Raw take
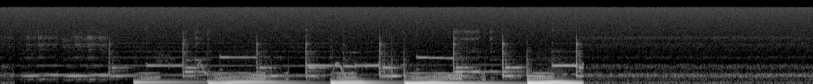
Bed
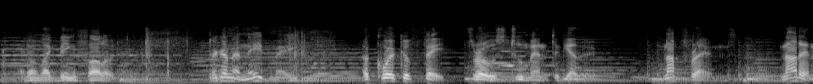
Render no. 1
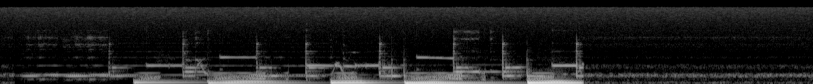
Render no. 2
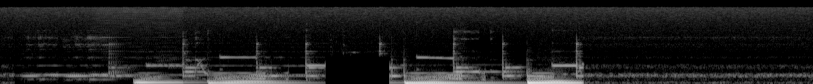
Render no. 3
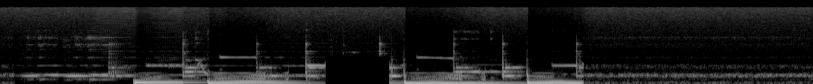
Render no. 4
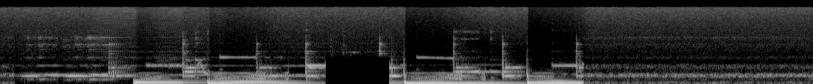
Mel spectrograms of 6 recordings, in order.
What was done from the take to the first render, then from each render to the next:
denoiser 8 dB, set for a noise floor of -37 dBFS
0.9–1.83 flutter echo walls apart 3.8 m, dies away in 0.41 s; 3.25–3.9 brick-wall FIR high-pass 1400 Hz; 4.65–5.27 bell 3300 Hz -> 1100 Hz -8.5 dB 1.5 oct
limiter -15 dBFS, peak gain reduction 10 dB; compressor, threshold -23 dBFS, peak gain reduction 5.5 dB
gain +7.5 dB

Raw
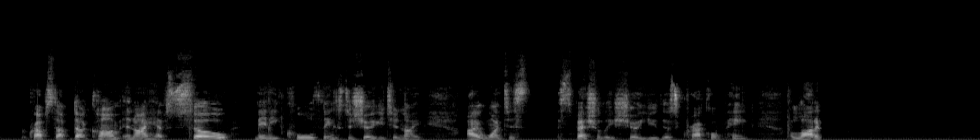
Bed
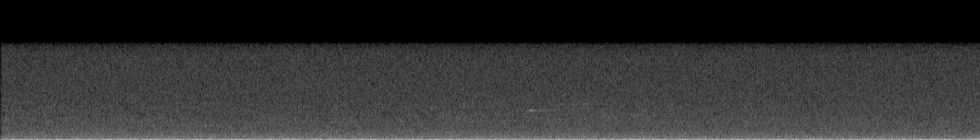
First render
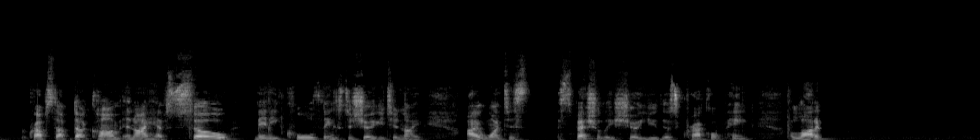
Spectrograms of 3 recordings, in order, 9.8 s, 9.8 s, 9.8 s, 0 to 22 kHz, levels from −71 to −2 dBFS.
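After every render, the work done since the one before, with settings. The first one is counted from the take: de-hum 60 Hz, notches 5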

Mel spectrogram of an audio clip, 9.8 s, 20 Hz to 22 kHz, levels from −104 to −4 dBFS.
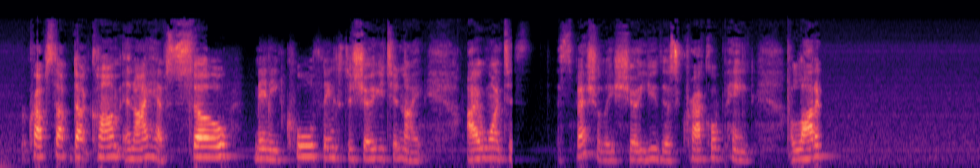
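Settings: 2.07–3.5 air absorption 110 m; 5.12–6.3 fade in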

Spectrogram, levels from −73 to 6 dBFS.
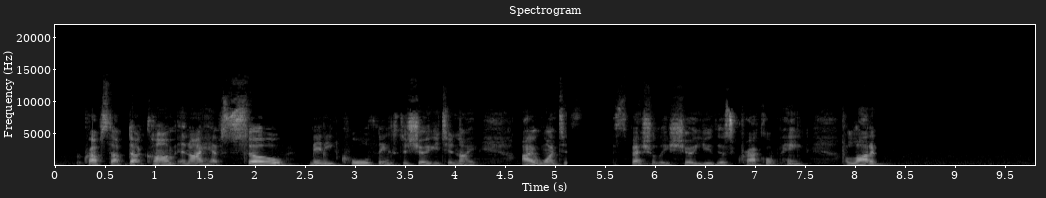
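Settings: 1.16–1.99 low shelf 190 Hz -11.5 dB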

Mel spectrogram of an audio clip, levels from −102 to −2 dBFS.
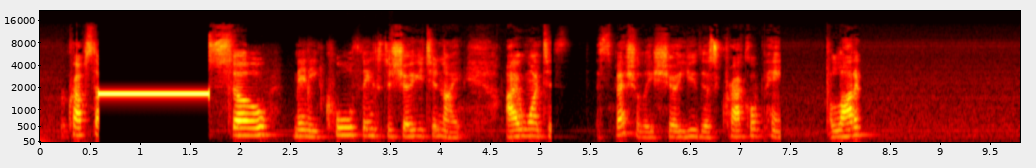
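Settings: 0.59–1.7 bleep 1640 Hz -10.5 dBFS; 3.04–3.54 high shelf 9700 Hz +11.5 dB; 7.41–7.85 room tone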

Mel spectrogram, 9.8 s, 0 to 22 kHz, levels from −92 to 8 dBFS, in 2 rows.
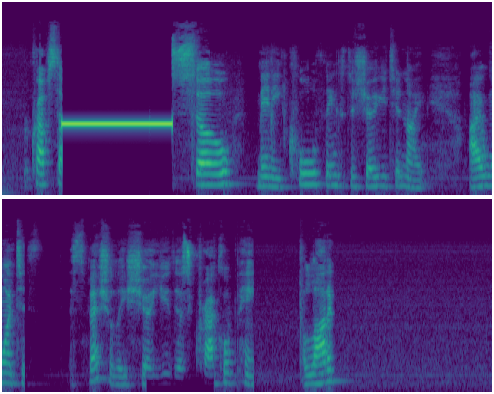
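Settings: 1.47–1.94 low shelf 320 Hz +5 dB; 3.06–4.87 bell 7300 Hz -14 dB 2.4 oct; 6.33–7.02 HPF 570 Hz 24 dB/oct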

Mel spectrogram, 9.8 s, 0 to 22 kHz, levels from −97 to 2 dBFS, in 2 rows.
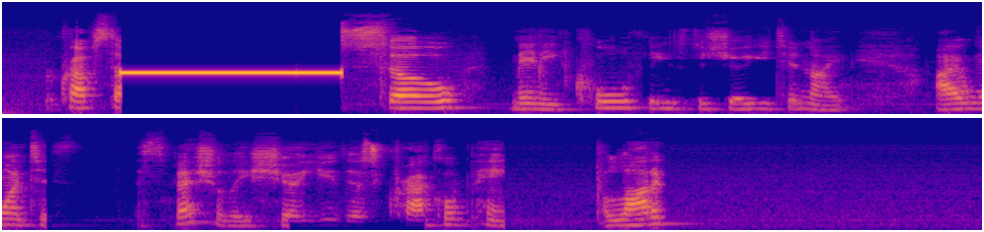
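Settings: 3.2–3.87 spectral gain 580–2700 Hz -24 dB; high shelf 4500 Hz -8.5 dB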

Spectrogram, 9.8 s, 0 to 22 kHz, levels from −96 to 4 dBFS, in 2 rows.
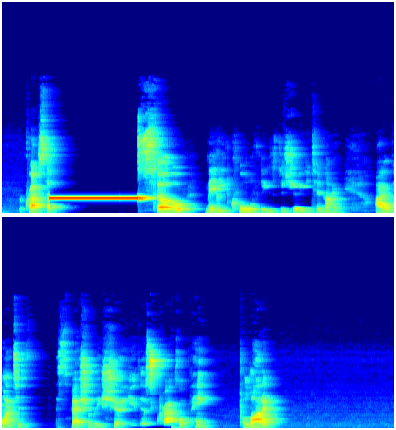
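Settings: spectral trails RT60 0.50 s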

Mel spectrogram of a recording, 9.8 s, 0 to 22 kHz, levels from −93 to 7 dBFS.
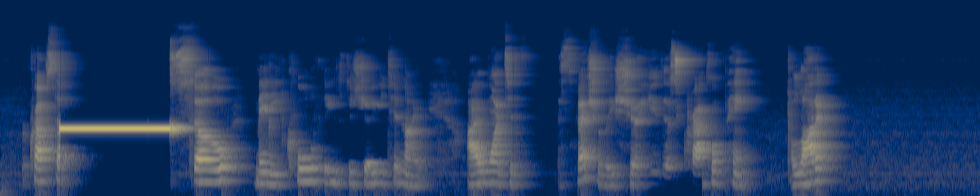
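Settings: gain -7 dB

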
